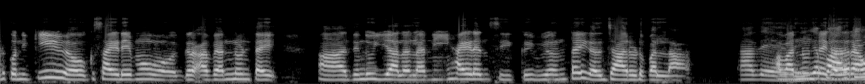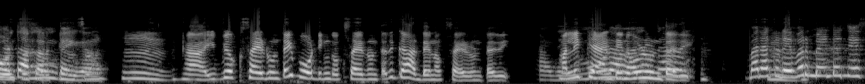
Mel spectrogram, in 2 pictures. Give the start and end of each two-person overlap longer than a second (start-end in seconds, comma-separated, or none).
7.8-9.5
